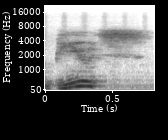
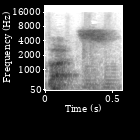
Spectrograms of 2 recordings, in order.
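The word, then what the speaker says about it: Butz: it scary alright so buttes now is a mental breakdown it falls on the floor yeah okay this is how you pronounce his name its buttes not butts yeah like beards it's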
